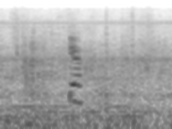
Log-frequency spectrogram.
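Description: Faint hoof falls of a saddled horse walking at a slow pace over grass and a packed dirt track, with a low steady hum underneath.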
